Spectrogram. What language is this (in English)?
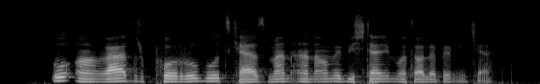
Persian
